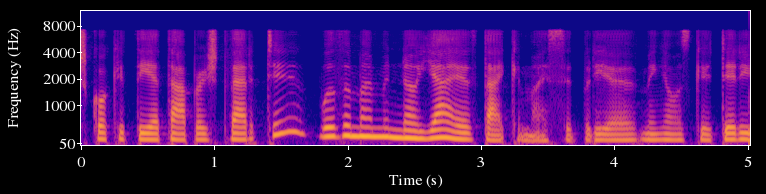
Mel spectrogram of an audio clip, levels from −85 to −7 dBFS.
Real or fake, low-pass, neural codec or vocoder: fake; 7.2 kHz; codec, 16 kHz, 0.2 kbps, FocalCodec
